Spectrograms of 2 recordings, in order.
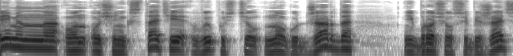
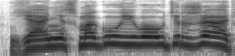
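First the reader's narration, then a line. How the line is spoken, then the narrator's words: Howling. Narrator (Russian): взвыл он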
